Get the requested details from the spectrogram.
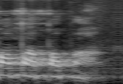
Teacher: जब पापा पापा कहोगे तो देखना एक ओठ से ही उच्चारण होता है। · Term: ओष्ठ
